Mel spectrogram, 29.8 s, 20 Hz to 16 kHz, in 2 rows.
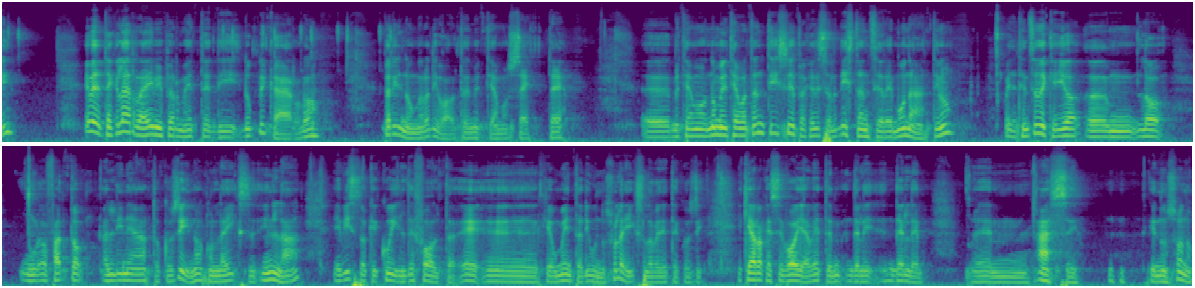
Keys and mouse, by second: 2.8-6.8 drag.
